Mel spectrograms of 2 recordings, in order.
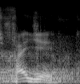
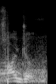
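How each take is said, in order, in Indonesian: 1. Vokalnya terdengar tipis dan terang. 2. Vokalnya terdengar tebal dan gelap. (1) "jadi tipis faje" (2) "bukan bukan foju"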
